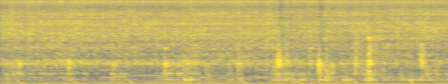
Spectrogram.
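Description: Potato chunks sizzling steadily in hot oil in a metal pan, with a wooden spoon stirring them and scraping against the pan in short strokes.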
